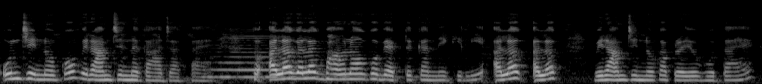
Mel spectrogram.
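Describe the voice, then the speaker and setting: Woman teaching grammar to children. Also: mid-range voice. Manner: slow, explanatory, repeats key phrases for children. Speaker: school Hindi teacher. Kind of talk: classroom lesson explaining grammar.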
